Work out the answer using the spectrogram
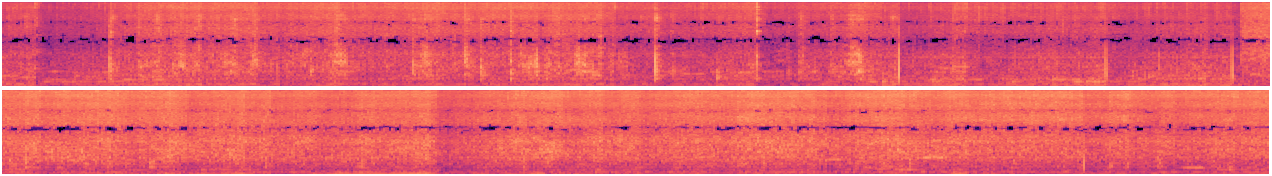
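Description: Spice masala sizzling in hot oil in a kadhai while a spoon stirs it, with frequent scraping ticks against the pan. About halfway through, the sizzle becomes louder and steadier.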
